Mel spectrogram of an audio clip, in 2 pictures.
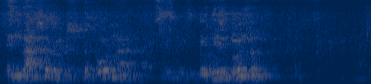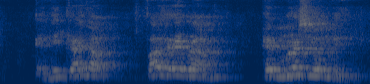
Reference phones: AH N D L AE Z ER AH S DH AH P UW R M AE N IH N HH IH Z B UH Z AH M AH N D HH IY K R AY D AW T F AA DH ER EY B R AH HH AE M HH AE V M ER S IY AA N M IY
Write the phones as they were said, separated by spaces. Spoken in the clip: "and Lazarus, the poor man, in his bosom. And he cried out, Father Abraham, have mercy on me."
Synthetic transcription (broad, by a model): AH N L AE S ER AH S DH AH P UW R M AE N IH N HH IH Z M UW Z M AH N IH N IY K R AY D AW T F AA DH ER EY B R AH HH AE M HH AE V M ER S IY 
